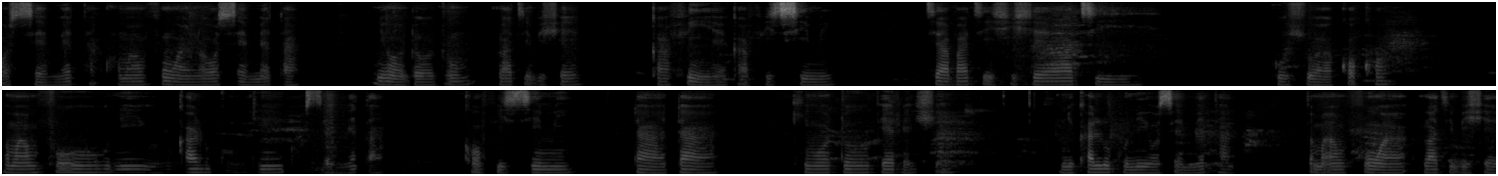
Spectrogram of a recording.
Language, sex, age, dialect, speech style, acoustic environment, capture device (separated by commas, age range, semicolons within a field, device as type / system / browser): Yoruba, male, 35-44, Nigeria - Lagos Yoruba, focused, silence, mobile / Linux / Chrome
